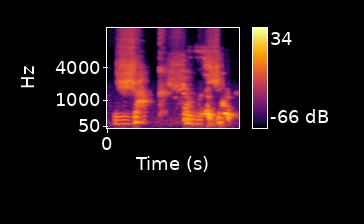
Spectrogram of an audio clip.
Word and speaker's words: Jacques: How do you pronounce it? Jacques.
